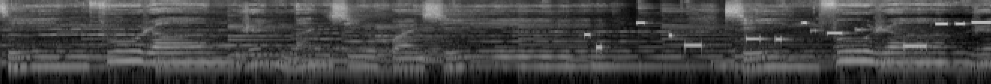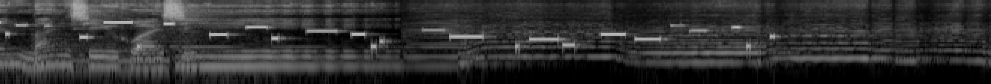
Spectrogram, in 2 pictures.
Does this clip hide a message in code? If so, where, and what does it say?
No, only electronic bleeps of random pitch and length, with room echo.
